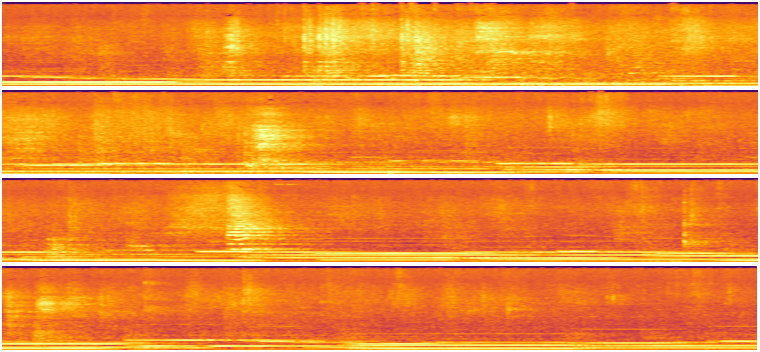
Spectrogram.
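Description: Church organ playing slow, sustained chords that change every second or two.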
